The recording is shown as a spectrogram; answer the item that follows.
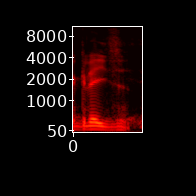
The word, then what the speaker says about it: Glaise: On prononce comme ça votre nom Oui, c'est ça, Glaise.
